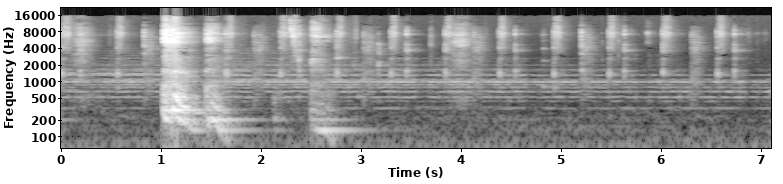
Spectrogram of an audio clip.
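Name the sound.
coughing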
